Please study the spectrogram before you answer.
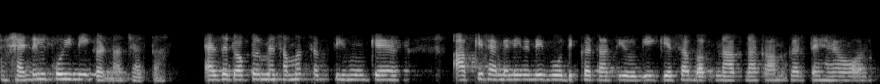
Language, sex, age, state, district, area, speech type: Hindi, female, 60+, Rajasthan, Jodhpur, urban, conversation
